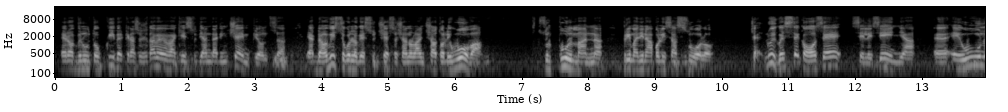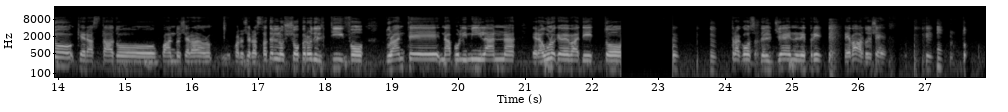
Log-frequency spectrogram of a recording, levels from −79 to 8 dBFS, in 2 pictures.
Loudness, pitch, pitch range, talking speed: -29 LUFS, 145 Hz, 135-155 Hz, 145 wpm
